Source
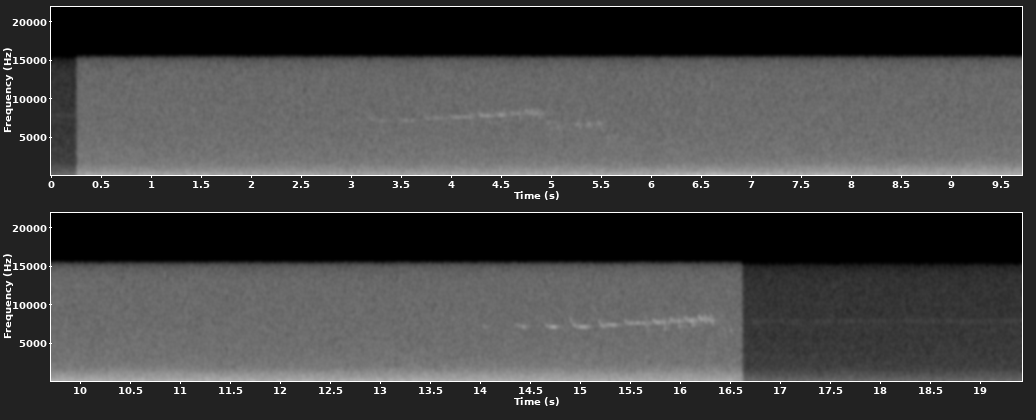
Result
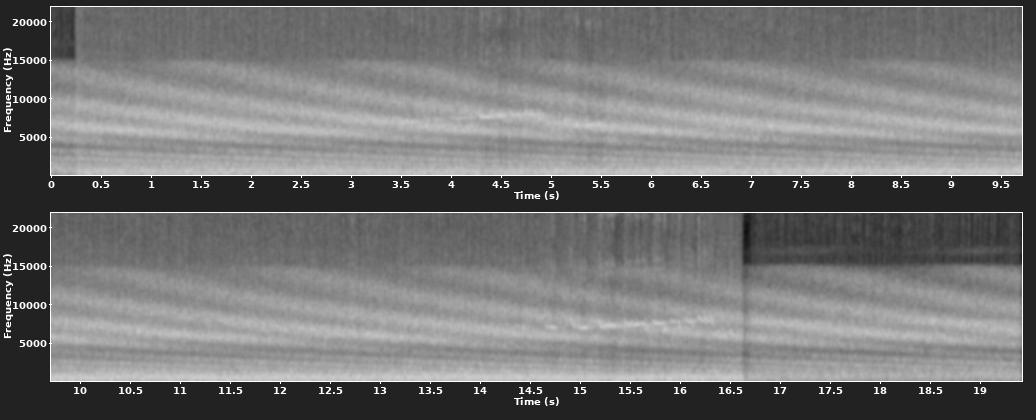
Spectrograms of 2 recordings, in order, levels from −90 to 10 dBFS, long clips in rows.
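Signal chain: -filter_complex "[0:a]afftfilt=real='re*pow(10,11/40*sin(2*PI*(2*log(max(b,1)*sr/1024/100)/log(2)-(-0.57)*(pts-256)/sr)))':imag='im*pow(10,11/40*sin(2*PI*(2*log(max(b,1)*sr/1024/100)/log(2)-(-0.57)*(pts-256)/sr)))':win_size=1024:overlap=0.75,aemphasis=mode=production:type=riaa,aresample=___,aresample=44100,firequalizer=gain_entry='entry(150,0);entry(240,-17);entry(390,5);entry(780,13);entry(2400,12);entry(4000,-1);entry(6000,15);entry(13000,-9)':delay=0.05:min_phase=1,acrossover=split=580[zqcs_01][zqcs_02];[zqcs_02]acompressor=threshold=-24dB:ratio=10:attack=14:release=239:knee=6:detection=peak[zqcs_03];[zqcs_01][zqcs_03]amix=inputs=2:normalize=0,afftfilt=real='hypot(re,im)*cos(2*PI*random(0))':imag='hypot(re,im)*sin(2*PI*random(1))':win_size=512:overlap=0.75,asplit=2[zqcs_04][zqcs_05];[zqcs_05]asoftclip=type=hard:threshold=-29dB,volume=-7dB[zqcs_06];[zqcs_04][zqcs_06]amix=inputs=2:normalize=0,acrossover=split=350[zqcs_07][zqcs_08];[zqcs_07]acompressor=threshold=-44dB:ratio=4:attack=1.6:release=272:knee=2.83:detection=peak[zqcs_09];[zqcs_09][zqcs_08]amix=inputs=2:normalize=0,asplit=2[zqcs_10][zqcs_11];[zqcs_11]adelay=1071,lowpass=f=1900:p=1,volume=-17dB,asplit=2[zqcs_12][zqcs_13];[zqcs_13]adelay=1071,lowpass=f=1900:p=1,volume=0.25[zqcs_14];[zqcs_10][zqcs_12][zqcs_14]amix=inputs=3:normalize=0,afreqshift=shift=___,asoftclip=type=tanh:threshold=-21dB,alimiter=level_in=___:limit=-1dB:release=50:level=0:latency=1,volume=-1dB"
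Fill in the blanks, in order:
32000, -120, 26.5dB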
